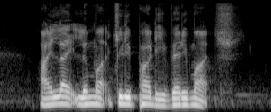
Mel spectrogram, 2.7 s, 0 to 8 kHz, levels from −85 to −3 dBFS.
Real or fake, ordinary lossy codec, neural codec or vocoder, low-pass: real; none; none; 7.2 kHz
